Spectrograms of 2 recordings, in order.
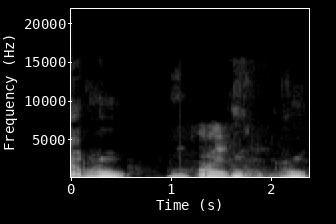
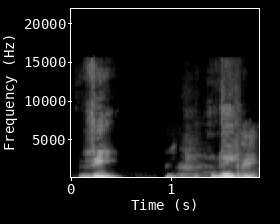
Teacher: زیر ہو تو مرقق، ری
